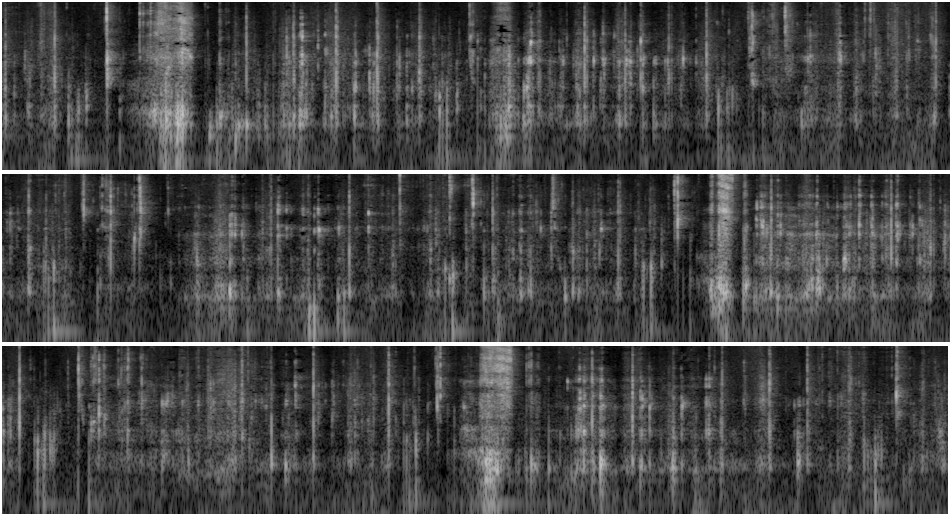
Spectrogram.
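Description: Close-up mouth sounds of chewing and smacking soft strawberries and whipped cream, a dense run of wet clicks. A few louder sharp clicks from the metal fork on the tray.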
